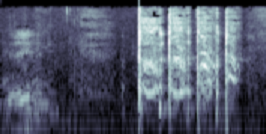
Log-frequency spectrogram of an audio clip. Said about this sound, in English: I think I coughed more this morning than I did last week, and I'm trying to get better. I feel better, but it's just sticking with me.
